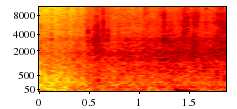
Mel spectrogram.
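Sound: boat on the water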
